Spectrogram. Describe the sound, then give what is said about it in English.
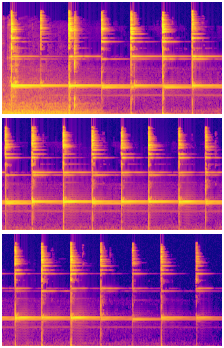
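A small bell rings again and again at a steady pace, about twenty bright, clear strikes, each tone lingering into the next, heard on its own with no voices. “I'm gonna just stare at a car and ring the bell.”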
